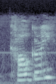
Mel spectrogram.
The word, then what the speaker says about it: Calgary: I grew up in Karl Calgary is how you say it and my kids in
